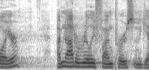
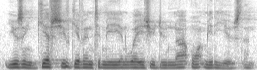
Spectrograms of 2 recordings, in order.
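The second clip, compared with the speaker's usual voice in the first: humble prayer; 6 semitones lower, 9 dB quieter than usual. Retold or imitated. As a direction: pray quietly with a broken heart. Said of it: "I just said".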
